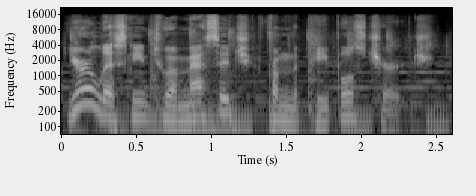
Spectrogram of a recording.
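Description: A man reads a scripted welcome announcement in a bright, upbeat manner. His voice sits slightly high and moves around a lot in pitch. Clear music plays underneath him. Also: very animated, brisk. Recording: voice over background music.

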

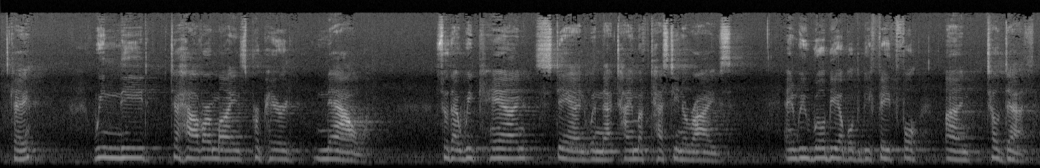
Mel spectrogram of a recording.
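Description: A woman teaching a Bible study to other women, reading scripture aloud and building to emphatic, forceful peaks. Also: on the low side. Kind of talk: sermon. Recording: long reverb, faint background noise.

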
